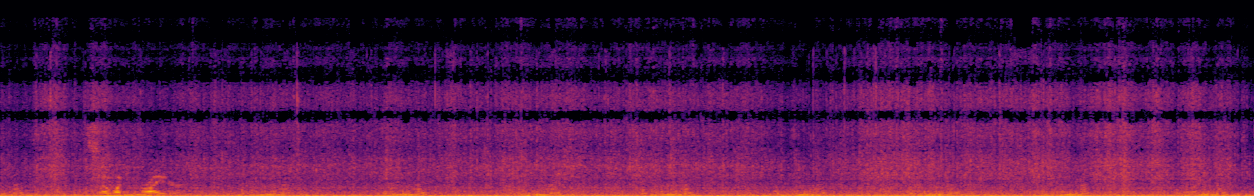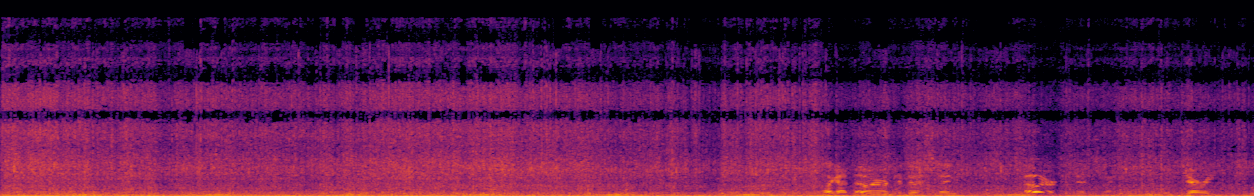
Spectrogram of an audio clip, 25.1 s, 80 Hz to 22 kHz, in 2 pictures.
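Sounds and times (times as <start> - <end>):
engine and road rumble: 0.0 - 25.0
rain hissing on vehicle: 0.0 - 25.0.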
